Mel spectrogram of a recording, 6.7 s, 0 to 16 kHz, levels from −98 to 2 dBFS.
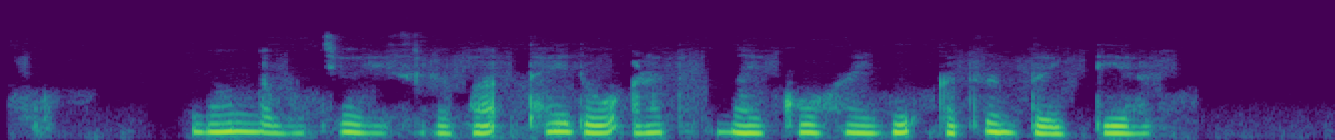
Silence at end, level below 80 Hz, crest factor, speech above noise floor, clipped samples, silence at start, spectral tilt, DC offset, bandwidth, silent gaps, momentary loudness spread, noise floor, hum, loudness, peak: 0.95 s; -62 dBFS; 16 dB; 49 dB; under 0.1%; 0.95 s; -12 dB/octave; under 0.1%; 3 kHz; none; 8 LU; -70 dBFS; none; -22 LUFS; -8 dBFS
